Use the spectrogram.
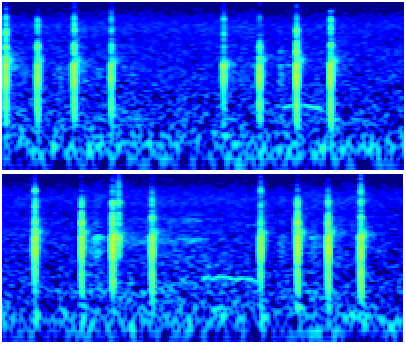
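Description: Fingernails tap and scratch the side rim and bottom of a small, round plastic lip butter jar with a green plastic lid, held in the hand. Sixteen quiet, dry, sharp clicks come at an uneven pace, each dying away almost instantly, with faint scratchy rubs between them over a soft background hiss.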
